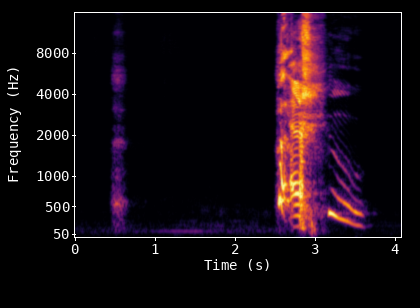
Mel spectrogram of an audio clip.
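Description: A brief intake sound, then one forceful sneeze with a voiced, falling tail; an ordinary sneeze.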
